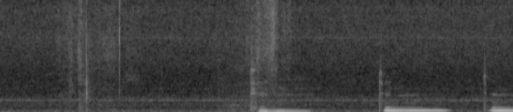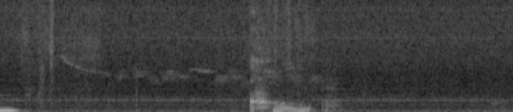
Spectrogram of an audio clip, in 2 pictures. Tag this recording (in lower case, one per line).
speech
